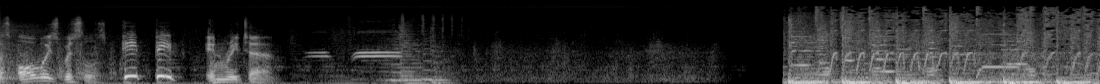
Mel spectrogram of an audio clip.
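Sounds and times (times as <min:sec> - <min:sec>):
steam whistle peeps: 0:03.0 - 0:04.5.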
